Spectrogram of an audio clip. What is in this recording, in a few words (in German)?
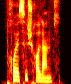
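"Preußisch Holland" German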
